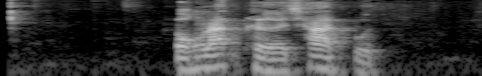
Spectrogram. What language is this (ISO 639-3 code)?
tha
